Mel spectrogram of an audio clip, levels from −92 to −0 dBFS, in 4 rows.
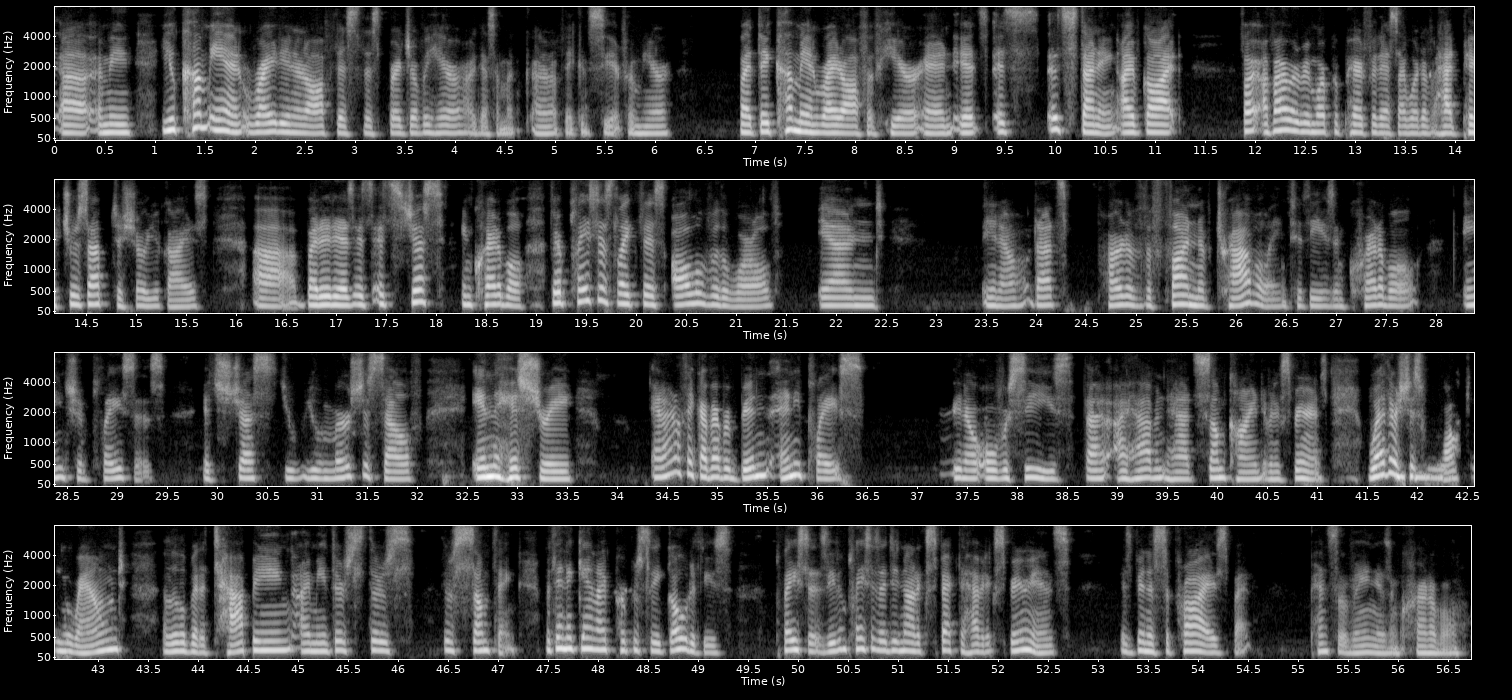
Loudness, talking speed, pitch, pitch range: -20 LUFS, 180 wpm, 185 Hz, 170-205 Hz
